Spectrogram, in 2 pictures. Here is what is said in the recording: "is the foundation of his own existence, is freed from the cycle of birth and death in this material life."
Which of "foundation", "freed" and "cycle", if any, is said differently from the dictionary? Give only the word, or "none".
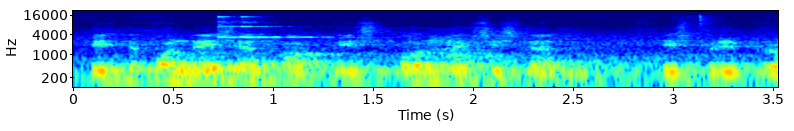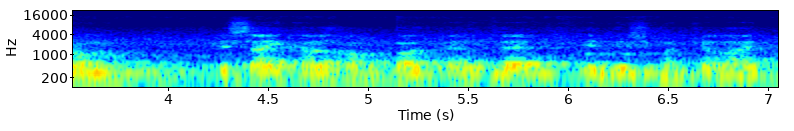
none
